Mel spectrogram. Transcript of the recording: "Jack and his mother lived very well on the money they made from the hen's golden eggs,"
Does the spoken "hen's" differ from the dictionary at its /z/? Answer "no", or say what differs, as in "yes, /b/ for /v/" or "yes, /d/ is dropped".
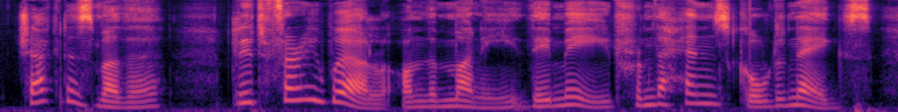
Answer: no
